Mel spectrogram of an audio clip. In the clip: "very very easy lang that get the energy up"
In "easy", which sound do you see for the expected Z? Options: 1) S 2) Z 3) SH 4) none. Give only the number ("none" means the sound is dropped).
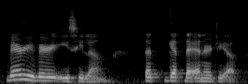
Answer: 1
